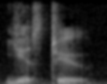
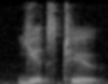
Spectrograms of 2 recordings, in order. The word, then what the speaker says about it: used to: 中间这个部分当中呢，有一个 used to 当中呢，可以有一个完全失去爆破的现象，所以呢，可以读成 used to。 used to.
